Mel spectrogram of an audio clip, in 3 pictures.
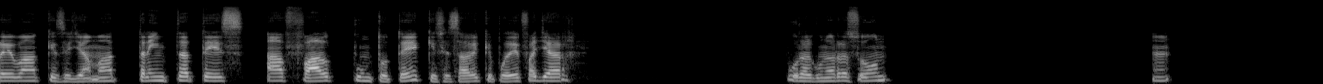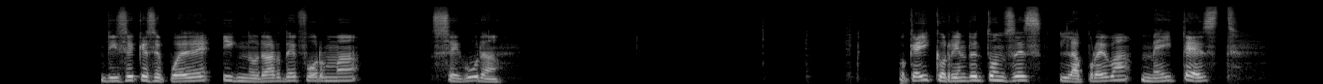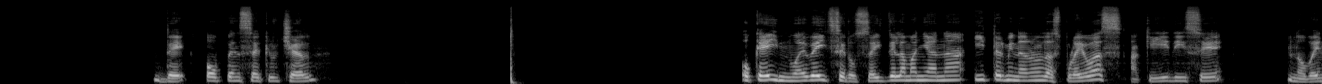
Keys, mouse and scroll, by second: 19.0-19.6 scroll down 1.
